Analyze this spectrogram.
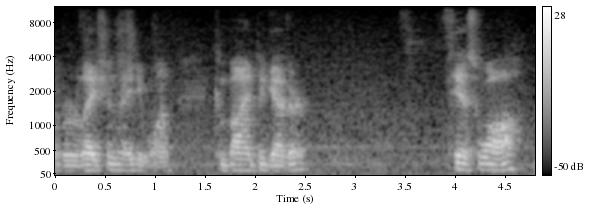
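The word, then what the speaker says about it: tsiwwah: Tiswa, Tiswah, T-S-I-W-A-H, is how you pronounce this, Tiswa.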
